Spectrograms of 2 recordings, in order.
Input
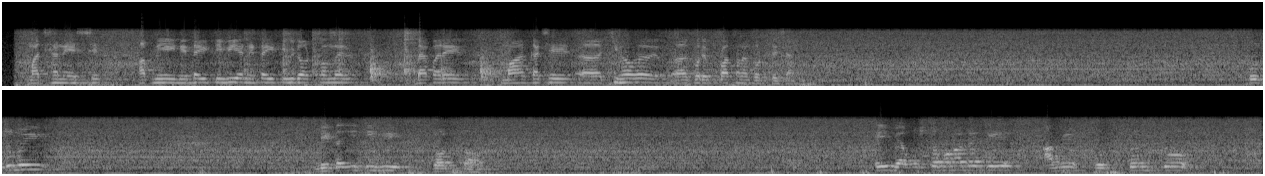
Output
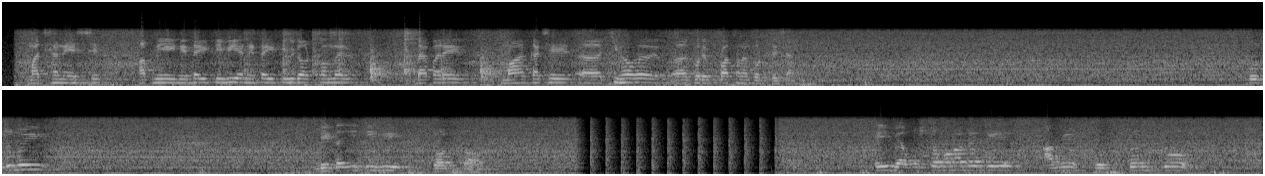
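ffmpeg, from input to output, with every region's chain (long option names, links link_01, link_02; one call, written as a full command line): ffmpeg -i in.wav -filter_complex "[0:a]asettb=1/sr,asplit=3[link_01][link_02][link_03];[link_01]atrim=end=18.344[link_04];[link_02]atrim=start=18.34:end=20.38,asetpts=PTS-STARTPTS,afade=type=in:duration=0.004:curve=qsin,afade=type=out:start_time=2.036:duration=0.004:curve=qsin,equalizer=frequency=2000:width=7.5:gain=6,aeval=exprs='val(0)*pow(10,-34*if(lt(mod(6.5*n/s,1),2*abs(6.5)/1000),1-mod(6.5*n/s,1)/(2*abs(6.5)/1000),(mod(6.5*n/s,1)-2*abs(6.5)/1000)/(1-2*abs(6.5)/1000))/20)':channel_layout=same[link_05];[link_03]atrim=start=20.376[link_06];[link_04][link_05]acrossfade=duration=0.004:curve1=hsin:curve2=qsin[link_07];[link_07][link_06]acrossfade=duration=0.004:curve1=qsin:curve2=hsin" out.wav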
